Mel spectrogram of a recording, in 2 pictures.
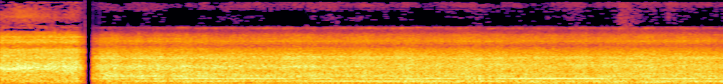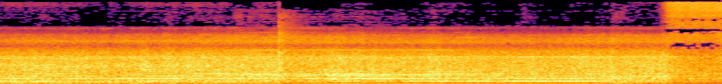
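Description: Metro train standing at an underground platform, its onboard equipment giving a steady hum with a few level tones that come and go, over the noise of the station. The sound drops out briefly about a second in.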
